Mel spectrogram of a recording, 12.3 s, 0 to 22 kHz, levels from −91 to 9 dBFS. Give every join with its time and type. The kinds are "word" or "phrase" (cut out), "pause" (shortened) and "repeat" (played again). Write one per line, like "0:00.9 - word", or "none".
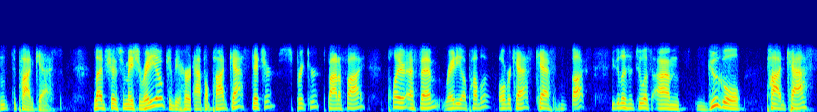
0:02.8 - word
0:03.7 - pause
0:04.9 - pause
0:07.4 - pause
